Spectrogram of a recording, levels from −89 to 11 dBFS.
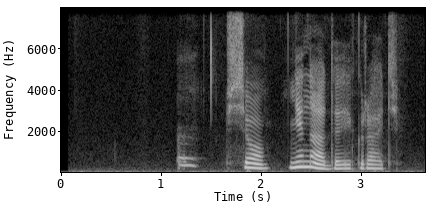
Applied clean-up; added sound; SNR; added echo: none; none; none; none.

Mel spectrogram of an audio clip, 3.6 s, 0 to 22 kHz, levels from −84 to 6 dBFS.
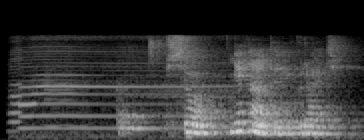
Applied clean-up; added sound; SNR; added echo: none; Harmonica; 16 dB; reverberation time 0.8 s.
